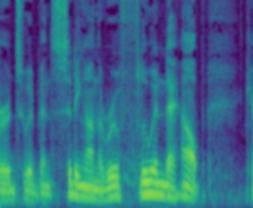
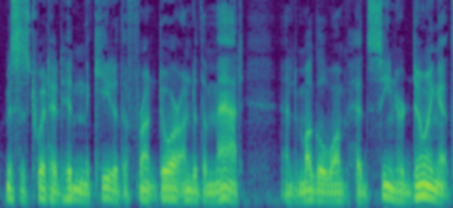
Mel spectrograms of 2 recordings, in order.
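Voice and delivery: ordinary delivery, nothing marked

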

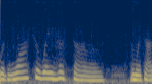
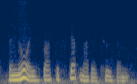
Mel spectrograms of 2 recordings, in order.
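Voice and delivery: ordinary delivery, nothing marked

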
